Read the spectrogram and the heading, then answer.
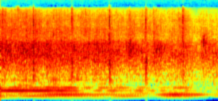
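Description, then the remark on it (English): An audience claps for the people who raised their hands to receive Jesus, a steady, dense, continuous wash of applause with a few sharper beats standing out, while a sustained keyboard-like tone hums underneath. “Come on, let's clap one more time.”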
